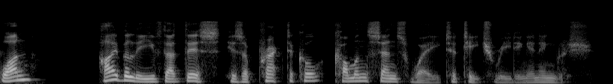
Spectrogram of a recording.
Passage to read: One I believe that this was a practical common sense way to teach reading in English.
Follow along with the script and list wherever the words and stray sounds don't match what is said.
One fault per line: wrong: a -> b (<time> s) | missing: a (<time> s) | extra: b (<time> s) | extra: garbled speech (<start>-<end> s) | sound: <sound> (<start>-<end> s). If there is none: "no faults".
wrong: was -> is (2.2 s)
